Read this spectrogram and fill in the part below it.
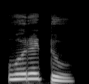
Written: ಓರಿಡು

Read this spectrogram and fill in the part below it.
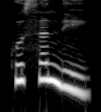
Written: ಕ್ಷಾಂತ

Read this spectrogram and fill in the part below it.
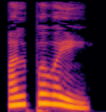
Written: ಅಲ್ಪವಯಿ

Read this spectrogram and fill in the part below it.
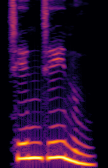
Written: ಚೆಂಜೇನು

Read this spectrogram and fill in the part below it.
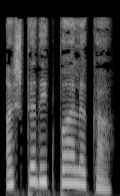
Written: ಅಷ್ಟದಿಕ್ಪಾಲಕ

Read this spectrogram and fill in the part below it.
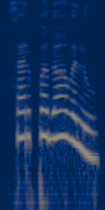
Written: ಸರ್ಪಕಾವಲು

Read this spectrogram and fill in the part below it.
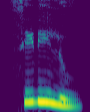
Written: ಸಡಿಲ

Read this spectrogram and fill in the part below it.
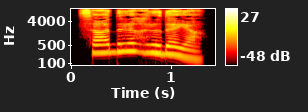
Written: ಸಾದ್ರ್ರಹೃದಯೆ

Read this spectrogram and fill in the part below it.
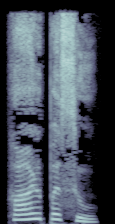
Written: ಕಳ್ಪಿಸು

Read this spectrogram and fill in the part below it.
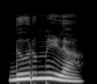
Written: ದುರ್ಮಿಲ

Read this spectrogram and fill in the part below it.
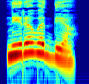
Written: ನಿರವದ್ಯೆ

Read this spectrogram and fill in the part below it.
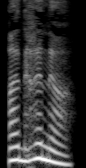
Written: ಅಧೀನೆ

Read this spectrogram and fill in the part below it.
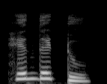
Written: ಹೆದ್ದಟ್ಟು

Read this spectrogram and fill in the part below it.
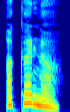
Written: ಆಕರಣೆ

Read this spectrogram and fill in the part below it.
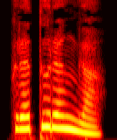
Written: ಕ್ರತುರಂಗ

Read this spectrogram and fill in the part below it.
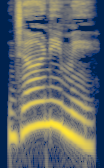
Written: ಜನ್ಮ

